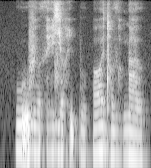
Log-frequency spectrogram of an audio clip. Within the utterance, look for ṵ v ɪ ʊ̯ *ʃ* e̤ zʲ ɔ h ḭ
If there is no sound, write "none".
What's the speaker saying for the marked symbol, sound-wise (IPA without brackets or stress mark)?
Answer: θ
